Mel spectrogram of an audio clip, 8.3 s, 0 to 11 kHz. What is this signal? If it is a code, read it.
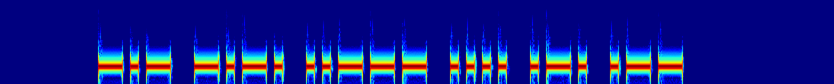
Morse code, heard as a keyed tone, about 15 wpm, 700 Hz. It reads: KC2HRW
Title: USA Call Signs - 6 Characters - Repeated 3x - 15wpm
